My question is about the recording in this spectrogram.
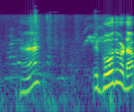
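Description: A caged bird gives one short, low call that rises in pitch about half a second in; a man starts speaking near the end.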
